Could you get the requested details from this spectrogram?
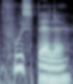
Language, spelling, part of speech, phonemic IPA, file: German, Fußbälle, noun, /ˈfuːsˌbɛlə/, De-Fußbälle.ogg
- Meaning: nominative/accusative/genitive plural of Fußball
